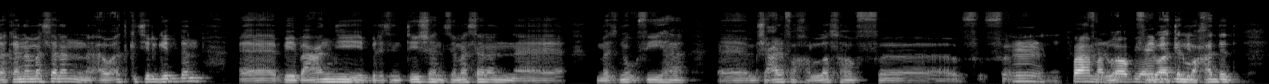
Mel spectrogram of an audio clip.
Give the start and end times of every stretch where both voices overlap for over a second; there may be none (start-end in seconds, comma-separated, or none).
10.1-12.1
